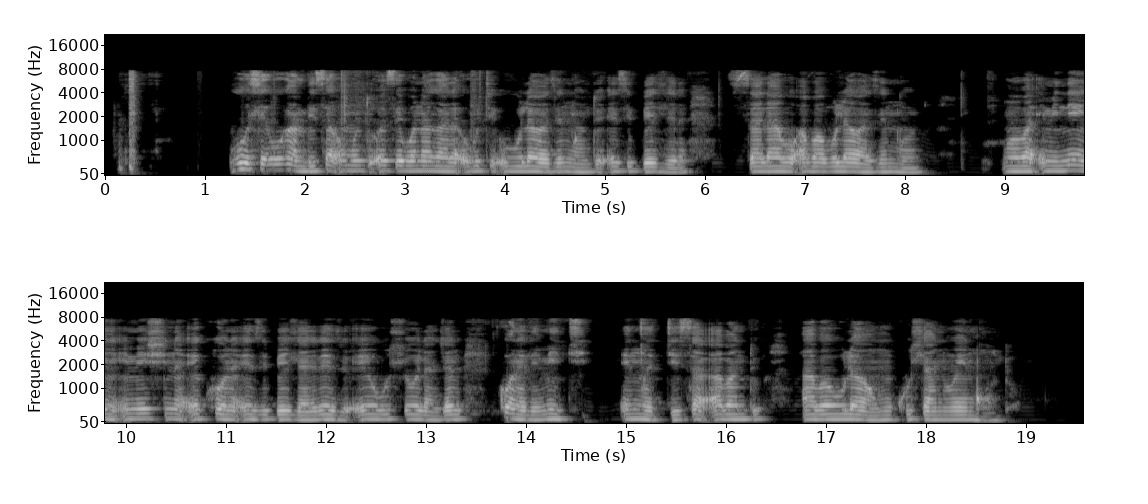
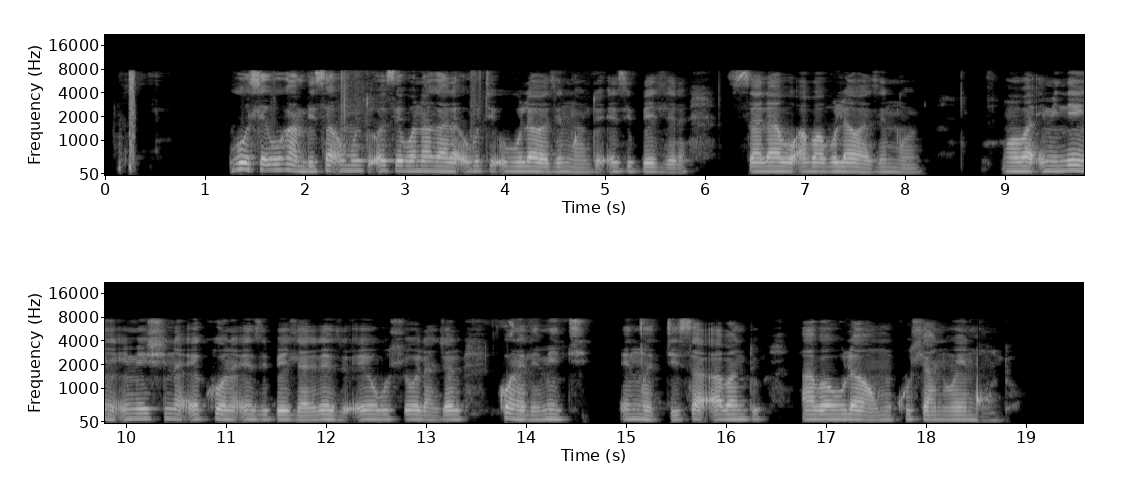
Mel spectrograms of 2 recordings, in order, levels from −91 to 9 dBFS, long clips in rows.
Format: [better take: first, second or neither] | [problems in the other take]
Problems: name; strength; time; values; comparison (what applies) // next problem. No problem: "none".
second | room echo; dies away in 0.2 s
